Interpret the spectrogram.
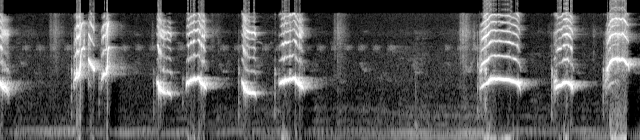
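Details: Pet greater green leafbird in full song, singing almost daily: loud, ringing whistled notes, some clipped and some drawn-out and sweeping, delivered in two bursts separated by a quiet gap, over a faint low hum.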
